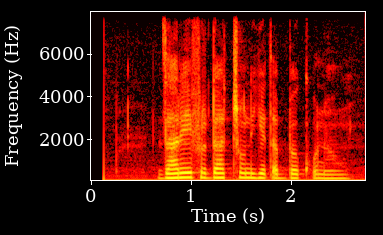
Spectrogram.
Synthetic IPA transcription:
zaɾe̞fɨɾd̪at͡ʃːɛwnɨjːɛt̪ʼəbːəkʼunəw

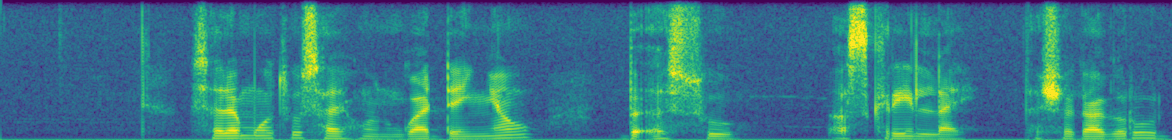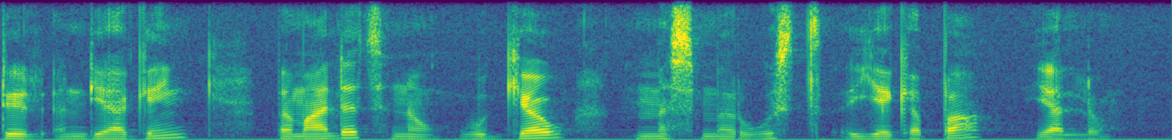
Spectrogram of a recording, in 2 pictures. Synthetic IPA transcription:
sɨləmo̞t̪ʰusajɦo̞nɡʷad̪ːəɲːaw | bəʔɨsu | əskɾinlaj | t̪ʰəʃɛɡaɡəɾod̪ɨlɨ̰nd̪ijaɡəɲː | b̥əmalət̪nəwːɨɡjaw | məsməɾwʊst̪ʼɨjːɛɡəbːa | jalːəhu

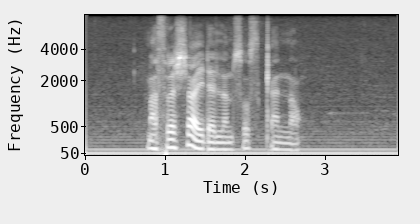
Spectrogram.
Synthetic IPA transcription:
masɾəʃaːjd̪əlːəmso̞st̪kʼənːəw

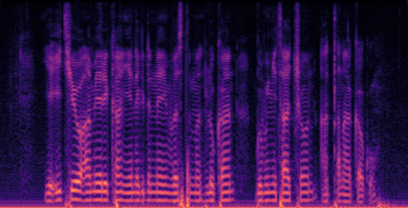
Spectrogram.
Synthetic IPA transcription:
jɛʔit̪ʰio̞ame̞ɾikʰanjɛnɨɡd̪ɨnːainvɛst̪mənt̪lukʰan | ɡuβɨɲːɪt̪ʰat͡ʃːɛwna̰t̪ʼːənakʼːəkʼu

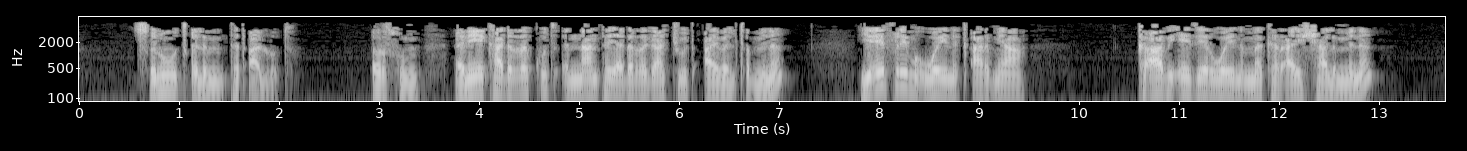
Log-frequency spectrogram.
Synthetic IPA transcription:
sʼɨnut̪ʼɨlɨmt̪ʰət̪ʼa̰lːṵt̪ | ʔɨɾsum | ʔɨne̞kʰad̪ərːəɡʰut̪ɨnːant̪ʰəjad̪ərːəɡat͡ʃːɪhut̪ajβəlt̪ʼɨmːɨnɨ | jɛʔefɾemwɔjɪnkʼaɾmija | kʰəʔaβiʔeze̞ɾwɔjnməkʰəɾajɪʃalɨmːɨnɨ

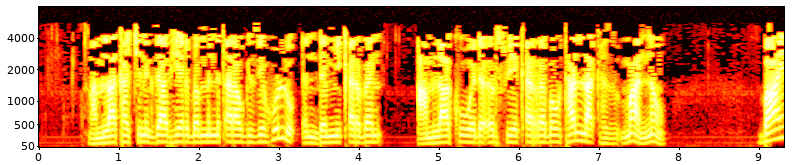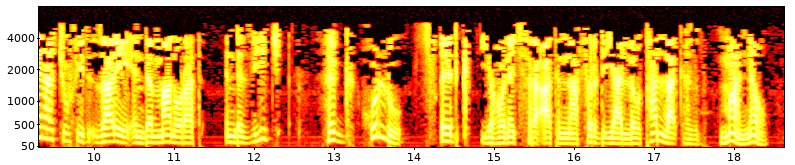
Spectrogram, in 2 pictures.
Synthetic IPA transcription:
amlakʰat͡ʃːɪnɨɡzjaβhe̞ɾbəmːɨnːɨt̪ʼəɾawɡize̞hulːuʔɨnd̪əmːikʼəɾbən | ʔamlakʰuwɔd̪əʔɨɾsujɛkʼərːəβəwt̪ʰalːakʼhɨzbmanːəw | bəajnat͡ʃːɛhfit̪zaɾe̞ʔɨnd̪əmːano̞ɾat̪ | ɨnd̪əzːihɨt͡ʃː | hɨɡhulːu | sʼɨd̪kʼjɛɦo̞nət͡ʃːsɨɾʔa̰t̪ɨnːafɨɾd̪jalːəwt̪ʰalːakʼhɨzbmanːəw

